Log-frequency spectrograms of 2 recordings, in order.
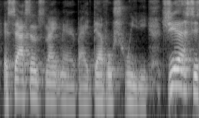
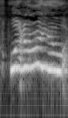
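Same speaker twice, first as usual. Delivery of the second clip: screaming; 10 dB louder than usual. Acted. Character screams line.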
